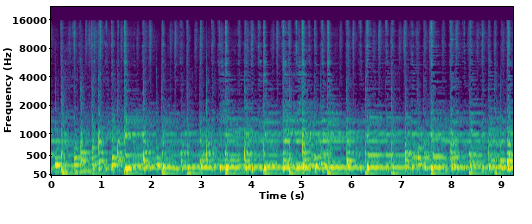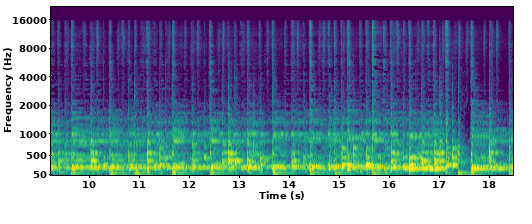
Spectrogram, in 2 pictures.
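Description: Acoustic guitar playing an instrumental passage over congas and a shaker keeping a steady, even beat.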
